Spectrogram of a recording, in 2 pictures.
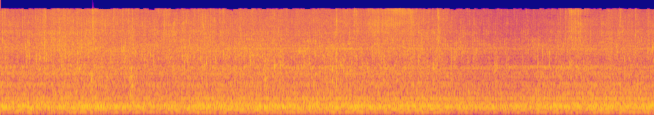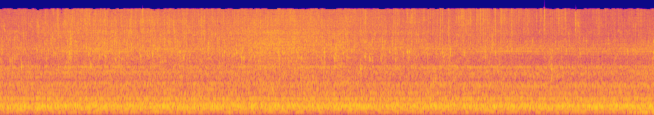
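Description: A wooden spatula scrapes against a metal pan.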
